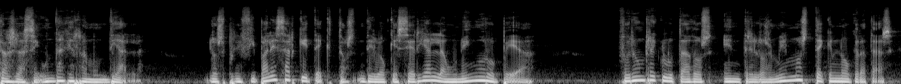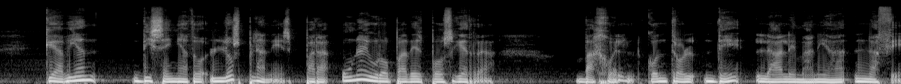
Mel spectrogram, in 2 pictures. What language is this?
Spanish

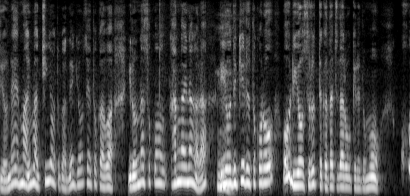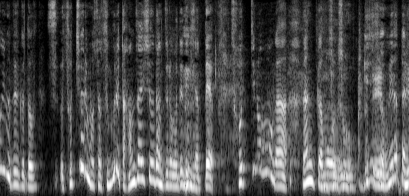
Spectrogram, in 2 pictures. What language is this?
Japanese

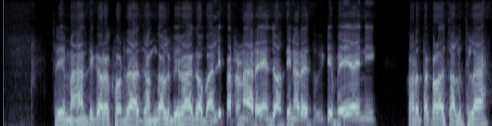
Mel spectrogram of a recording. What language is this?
Odia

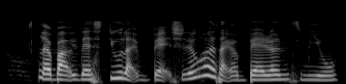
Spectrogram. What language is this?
English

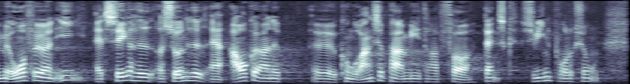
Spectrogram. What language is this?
Danish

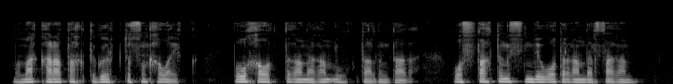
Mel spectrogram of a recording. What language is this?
Kazakh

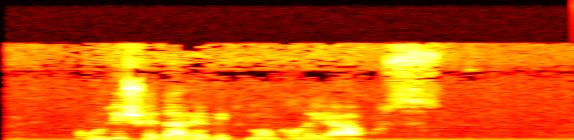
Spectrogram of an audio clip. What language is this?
Georgian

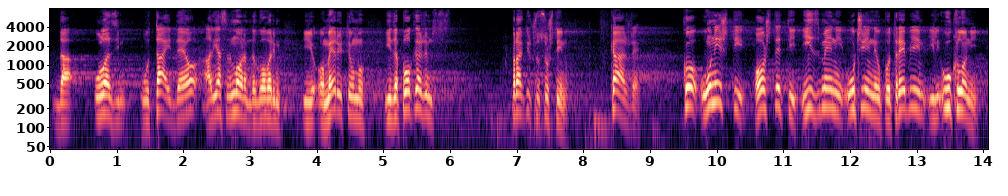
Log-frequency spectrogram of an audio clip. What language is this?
Serbian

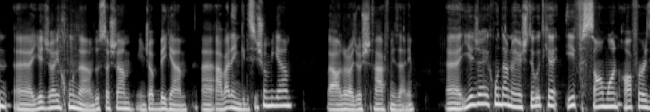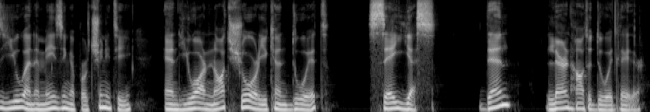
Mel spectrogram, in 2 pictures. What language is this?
Persian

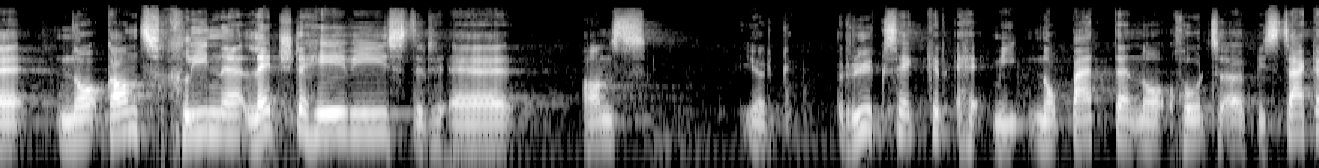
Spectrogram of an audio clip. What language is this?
Swiss German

